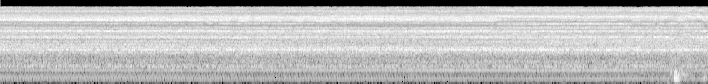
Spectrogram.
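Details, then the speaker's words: Small portable nebulizer running with only water, not medication: steady high-pitched whine with constant hiss, fairly quiet operation, brief click near the end. "you go you can kind of see it a little bit this is it mixes pretty well it goes really smoothly it's not that loud for the nebulizer"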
